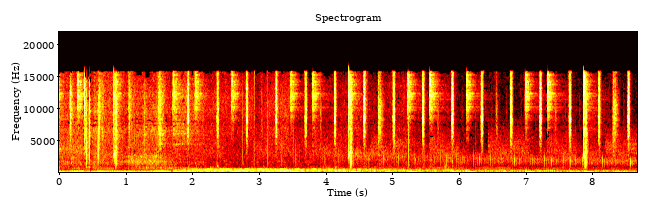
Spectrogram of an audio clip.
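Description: Electronic dance music from a continuous DJ mix: a deep, sustained bass drone, with a held synth chord coming in about two seconds in, a kick drum a little under once a second and light hi-hat ticks above it.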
